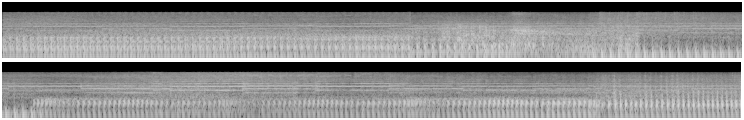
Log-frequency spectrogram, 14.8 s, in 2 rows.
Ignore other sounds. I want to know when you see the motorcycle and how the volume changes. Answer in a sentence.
The motorcycle can be heard from 0.0 to 14.7 s, getting quieter then louder.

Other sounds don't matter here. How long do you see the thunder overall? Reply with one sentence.
The thunder can be heard for 2 seconds in total.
